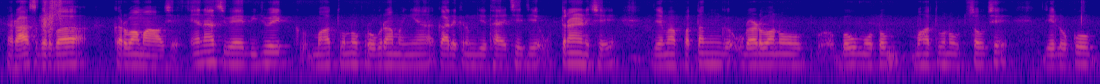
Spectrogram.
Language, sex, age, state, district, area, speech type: Gujarati, male, 45-60, Gujarat, Ahmedabad, urban, spontaneous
